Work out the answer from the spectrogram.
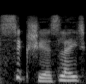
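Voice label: sikSH ears late, Standard Southern British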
